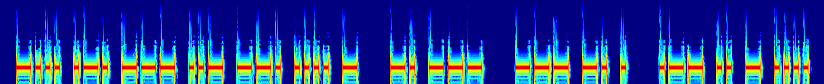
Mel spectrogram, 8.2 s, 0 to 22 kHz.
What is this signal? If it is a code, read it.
Morse code, heard as a keyed tone, about 25 wpm, 700 Hz. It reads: BROUGHT NO ONE WITH
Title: Sentences from Top 500 Words 25wpm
